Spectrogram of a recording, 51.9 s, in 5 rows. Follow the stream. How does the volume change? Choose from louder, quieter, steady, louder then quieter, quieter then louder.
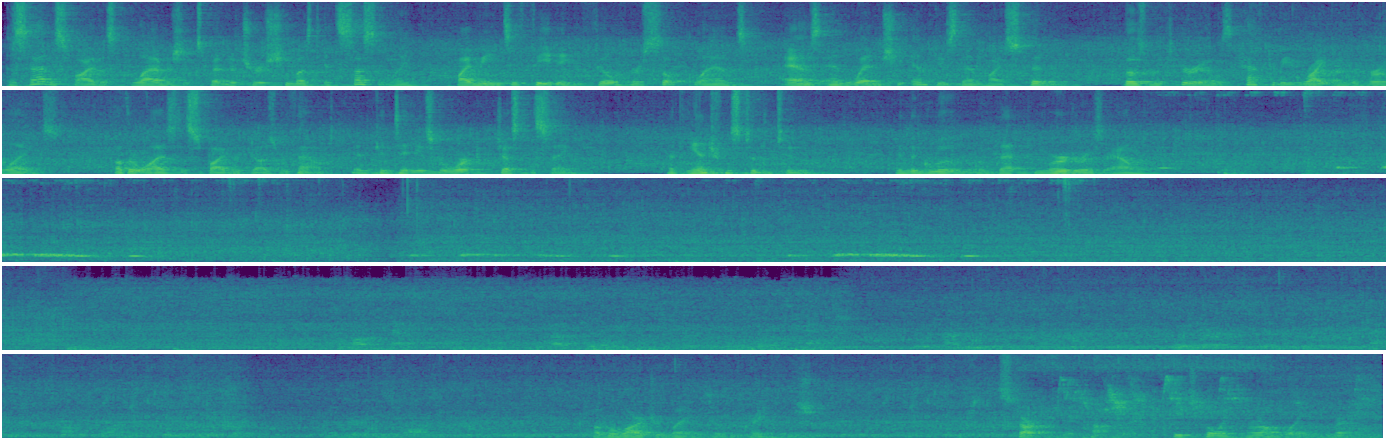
steady.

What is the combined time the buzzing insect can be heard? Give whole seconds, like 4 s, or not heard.
not heard.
